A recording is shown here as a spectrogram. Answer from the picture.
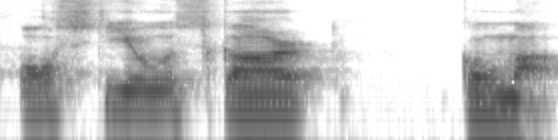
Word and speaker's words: osteosarcoma: a bone cancer and it's pronounced as osteo scar coma i like sarcoma thank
